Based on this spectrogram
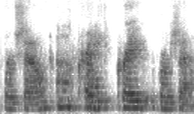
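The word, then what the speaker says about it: Groeschel: really is um I want to get his name wrong Rochelle oh Craig Craig Rochelle right yes so um he's powerful too and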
